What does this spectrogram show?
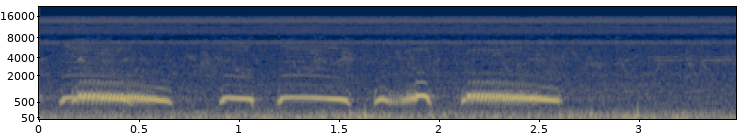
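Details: Spotted dove in Vietnam's western region giving soft, low coos: a long hoarse note, several short clipped coos, then another drawn-out coo, followed by quiet.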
